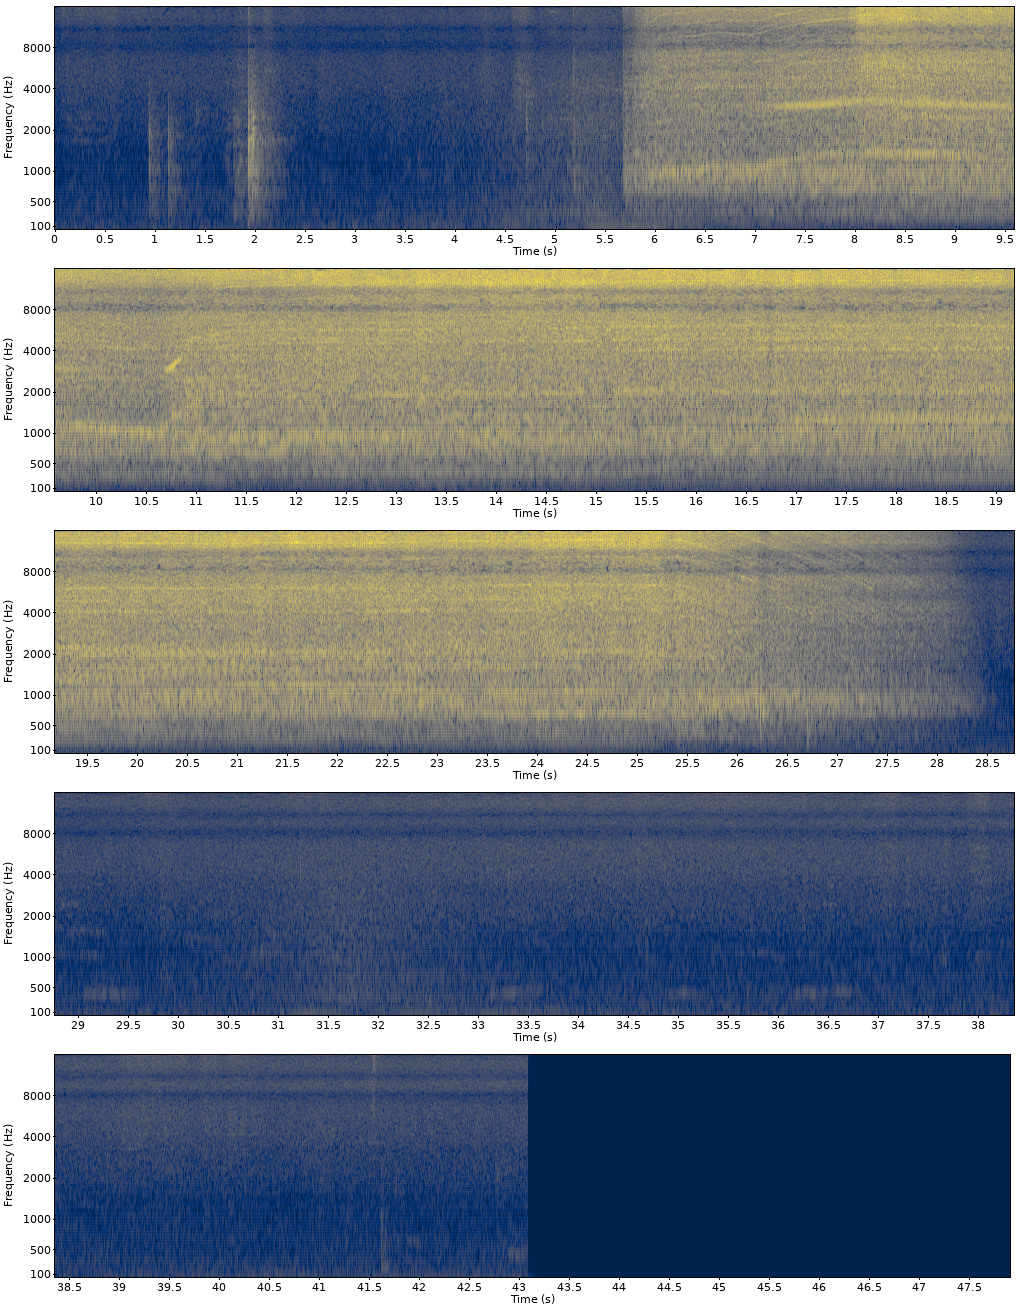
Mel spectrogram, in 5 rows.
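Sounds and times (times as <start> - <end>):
electric drill motor whining: 5.7 - 28.5.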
